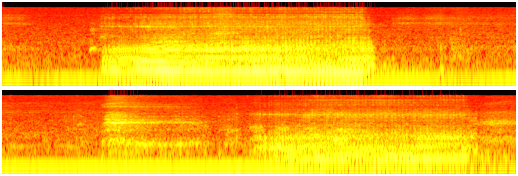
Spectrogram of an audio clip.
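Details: Deeply asleep English Bulldog snoring: a long low buzzing inhale of over a second, then softer rasping breaths and a second weaker snore, in a quiet room.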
